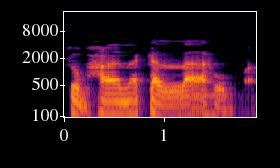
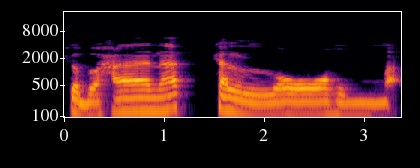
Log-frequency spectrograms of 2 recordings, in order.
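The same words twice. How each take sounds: First: The L is light, with a flat mouth. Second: The L is heavy, with a full round mouth. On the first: The speaker calls it wrong. "and not" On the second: The speaker calls it right. "the dua is"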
